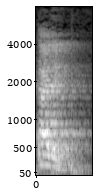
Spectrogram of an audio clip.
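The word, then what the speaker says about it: ptyalin: का दूसरा नाम है टाइलिन, PTYLIN। इसमें साइलेंट है तो नाम क्या है इसका, टाइलिन।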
